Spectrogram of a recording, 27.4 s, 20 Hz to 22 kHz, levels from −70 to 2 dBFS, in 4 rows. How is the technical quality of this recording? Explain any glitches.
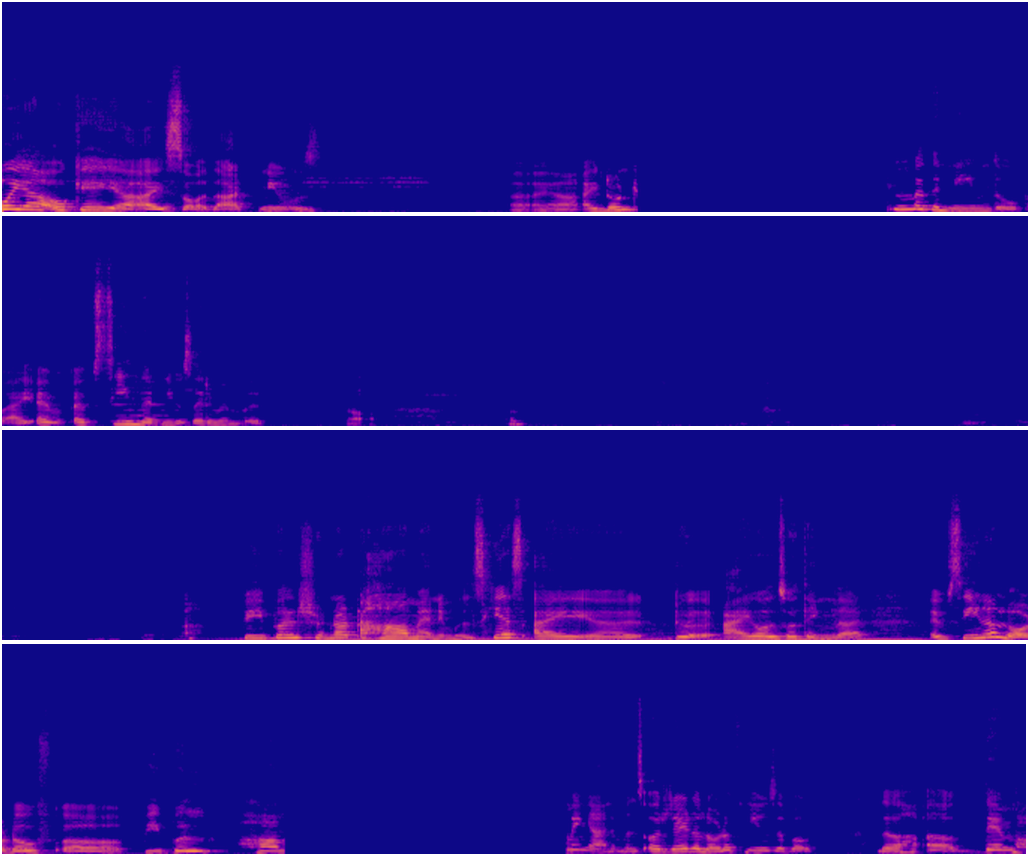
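The recording has two playback stalls, each followed by a burst of catch-up at higher speed.

Playback stall, 4.23 to 5.90 s and 22.40 to 24.29 s: the speech falls silent for about 1.7 s and then 1.9 s, most likely because the player's buffer ran dry.

Catch-up at higher speed, 5.90 to 8.90 s and 24.29 to 27.29 s: the backlog is resampled at 1.15 and then 1.25 times normal speed, lifting pitch about two and then four semitones. Because it follows a stall and then settles back, it is distinct from a constant speed error.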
